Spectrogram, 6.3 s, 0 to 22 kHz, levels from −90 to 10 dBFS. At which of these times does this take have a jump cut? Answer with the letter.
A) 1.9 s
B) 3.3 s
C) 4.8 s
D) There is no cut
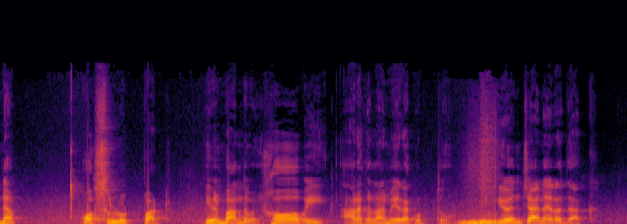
C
